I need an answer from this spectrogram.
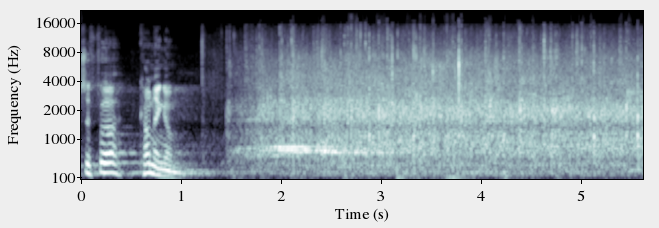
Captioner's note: audience applauding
